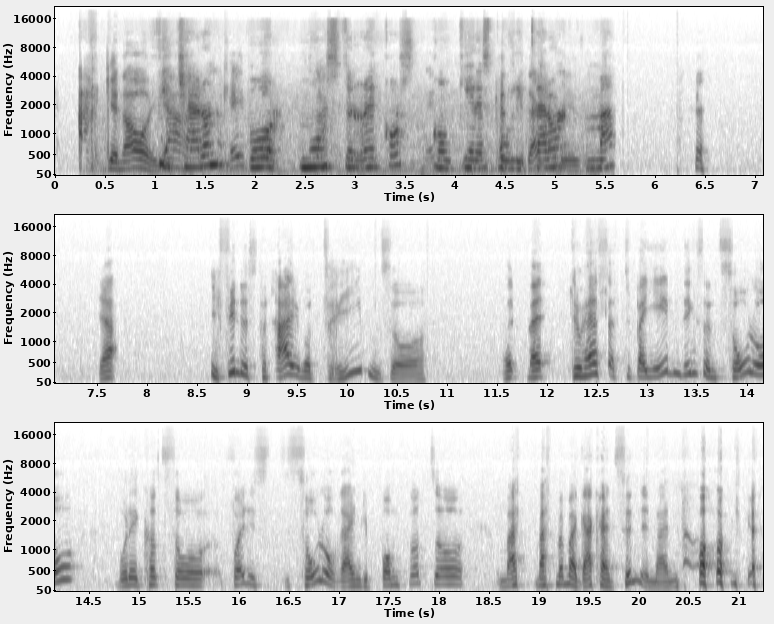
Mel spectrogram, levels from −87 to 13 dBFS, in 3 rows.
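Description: No technical faults can be heard anywhere in the recording. Nothing in it calls for a timestamp or a closer look.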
